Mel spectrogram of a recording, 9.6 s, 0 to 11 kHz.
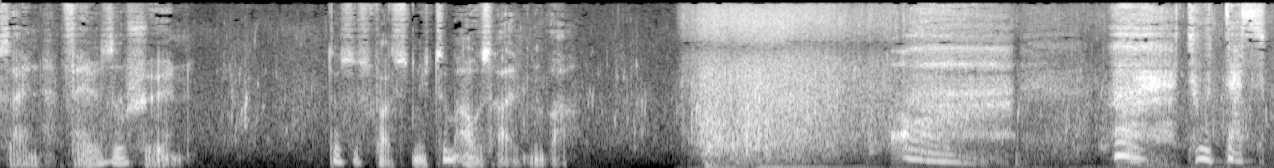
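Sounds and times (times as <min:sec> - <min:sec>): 
speech: 0:00.0 - 0:01.5, 0:02.5 - 0:04.4, 0:06.8 - 0:07.3, 0:08.4 - 0:09.5
churning bubbling sea water: 0:03.8 - 0:09.5
young seal splashing into cool sea water: 0:04.7 - 0:07.2.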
